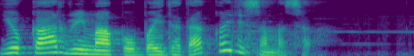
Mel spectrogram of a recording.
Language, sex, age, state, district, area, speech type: Nepali, female, 45-60, West Bengal, Kalimpong, rural, read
